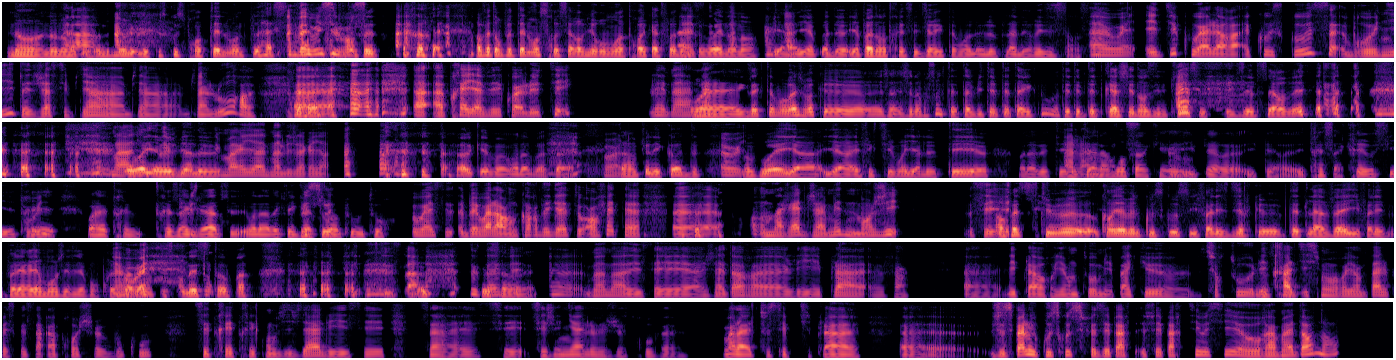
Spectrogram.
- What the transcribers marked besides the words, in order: chuckle; laughing while speaking: "ouais"; laughing while speaking: "ça"; laugh; tapping; chuckle; laughing while speaking: "Ouais"; laugh; laugh; laugh; laugh; laugh; other background noise; laugh; laughing while speaking: "estomac"; laugh; stressed: "traditions"
- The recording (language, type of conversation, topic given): French, podcast, Quel plat de famille te ramène directement en enfance ?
